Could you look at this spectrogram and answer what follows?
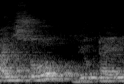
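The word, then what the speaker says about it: isobutyl: जाएगा, आइसोब्यूटिल alcohol, और अंग्रेजी में इसका उच्चारण क्या होगा, आइसोब्यूटाइल होगा, ये कॉमन नेम।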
